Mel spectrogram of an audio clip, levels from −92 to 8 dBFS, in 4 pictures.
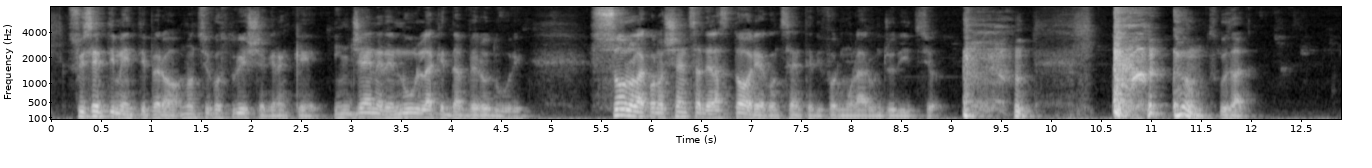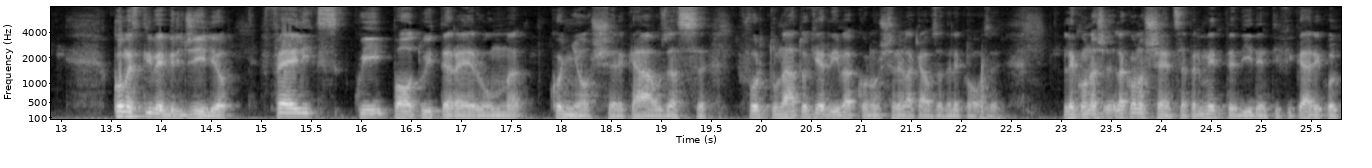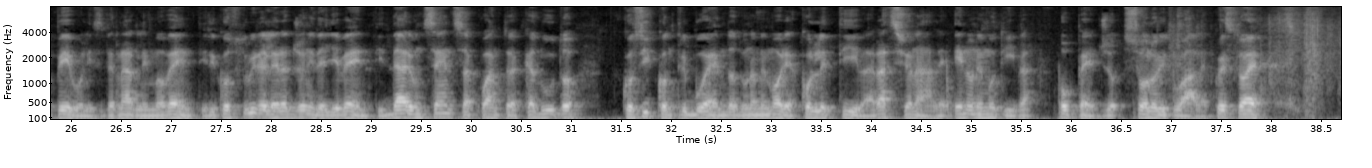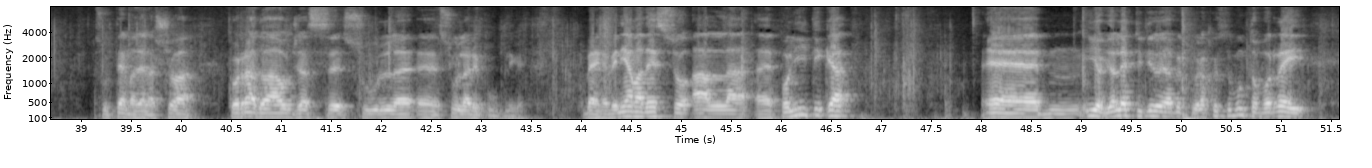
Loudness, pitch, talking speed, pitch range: -15 LUFS, 90 Hz, 130 wpm, 80-100 Hz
